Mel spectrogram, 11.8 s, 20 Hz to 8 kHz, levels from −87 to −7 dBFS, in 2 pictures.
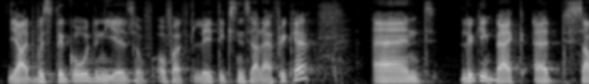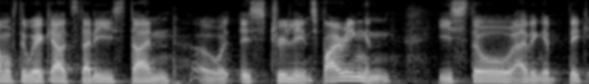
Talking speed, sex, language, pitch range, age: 170 wpm, male, English, 110-125 Hz, 20-39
